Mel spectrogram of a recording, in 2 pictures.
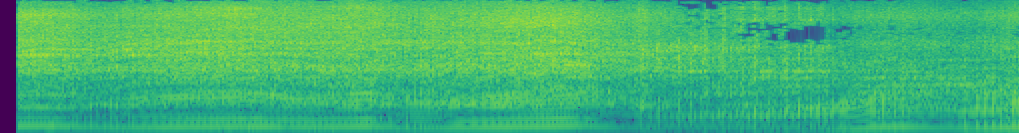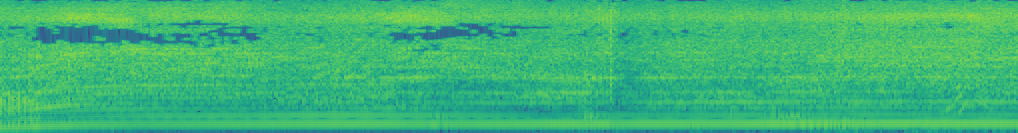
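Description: Two-stroke chainsaw cutting into a felled tree trunk, its engine pitch rising and falling for the first few seconds, then held at a steady high pitch from about halfway through.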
